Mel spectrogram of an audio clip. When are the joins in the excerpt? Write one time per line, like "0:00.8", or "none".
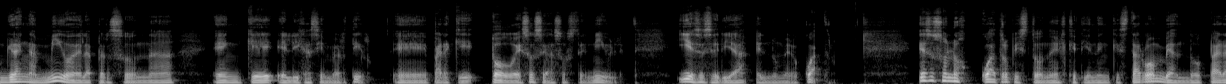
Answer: none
